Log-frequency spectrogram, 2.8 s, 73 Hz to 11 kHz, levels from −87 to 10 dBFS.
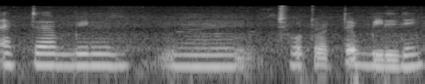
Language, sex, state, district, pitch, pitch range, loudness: Bengali, female, West Bengal, Dakshin Dinajpur, 220 Hz, 210-225 Hz, -19 LUFS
